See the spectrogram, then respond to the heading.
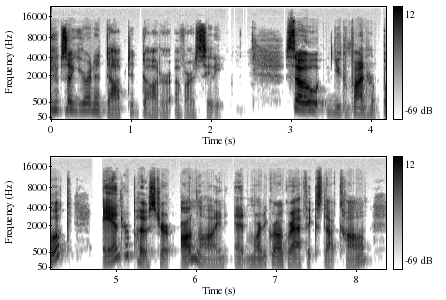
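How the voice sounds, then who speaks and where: Her voice fairly low in pitch, a woman speaks with a bright, sharp tone, vocal fry, very wide pitch swings, and big swings in loudness. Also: moderate pace, very clean recording, silent background. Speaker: podcast host. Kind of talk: casual interview.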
